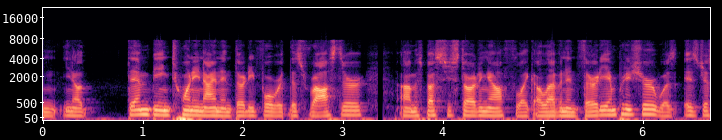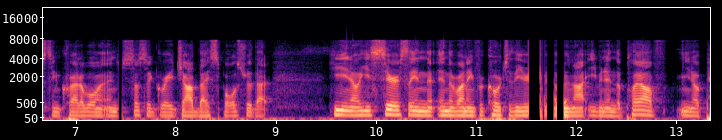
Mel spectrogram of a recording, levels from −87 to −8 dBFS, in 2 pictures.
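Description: Packet loss on an ADPCM call hits at 3.34 s, 7.42 s, and 11.52 to 11.93 s. Gaps of 60 ms and 40 ms cut the speech to hard silence. The last burst drops 300 ms in runs up to 120 ms. Each return distorts briefly while the decoder resynchronises.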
